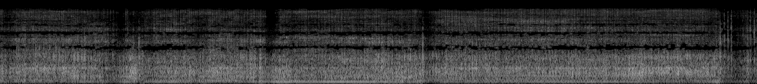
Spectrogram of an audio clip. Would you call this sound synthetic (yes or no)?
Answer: no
